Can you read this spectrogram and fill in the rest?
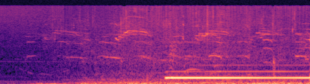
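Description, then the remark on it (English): A deep, loud foghorn blast starts about halfway through and holds steady as a single sustained tone, rising out of low rumbling wind or sea noise, with faint bird calls in the background. “Foghorns are interesting things, really, in phenomena, in that they aren't saying, come here.”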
